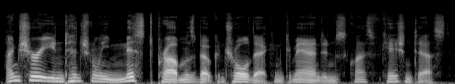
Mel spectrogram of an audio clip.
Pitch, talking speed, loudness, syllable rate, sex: 115 Hz, 195 wpm, -19 LUFS, 6.3 syllables/s, male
